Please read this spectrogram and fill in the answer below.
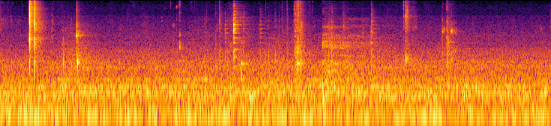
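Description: Crab-leg shells being cracked and pulled apart by hand: a scatter of short sharp snaps and clicks, the loudest about half a second in, with some chewing between them.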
